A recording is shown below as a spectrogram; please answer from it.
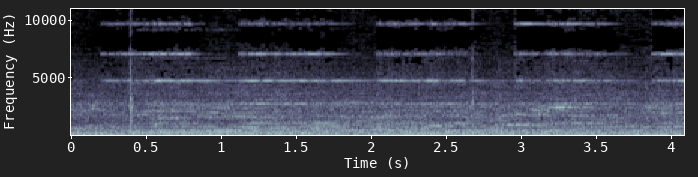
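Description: Casino floor din: slot machines' electronic tones and hum, with a few sharp clicks and light ticking as a video slot's reels spin.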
